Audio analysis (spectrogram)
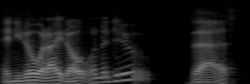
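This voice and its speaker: A man's voice: on the low side, very animated, moderate pace, dull audio. A man co-hosting a casual livestream podcast, speaking in an easygoing way and laughing often. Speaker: co-host.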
